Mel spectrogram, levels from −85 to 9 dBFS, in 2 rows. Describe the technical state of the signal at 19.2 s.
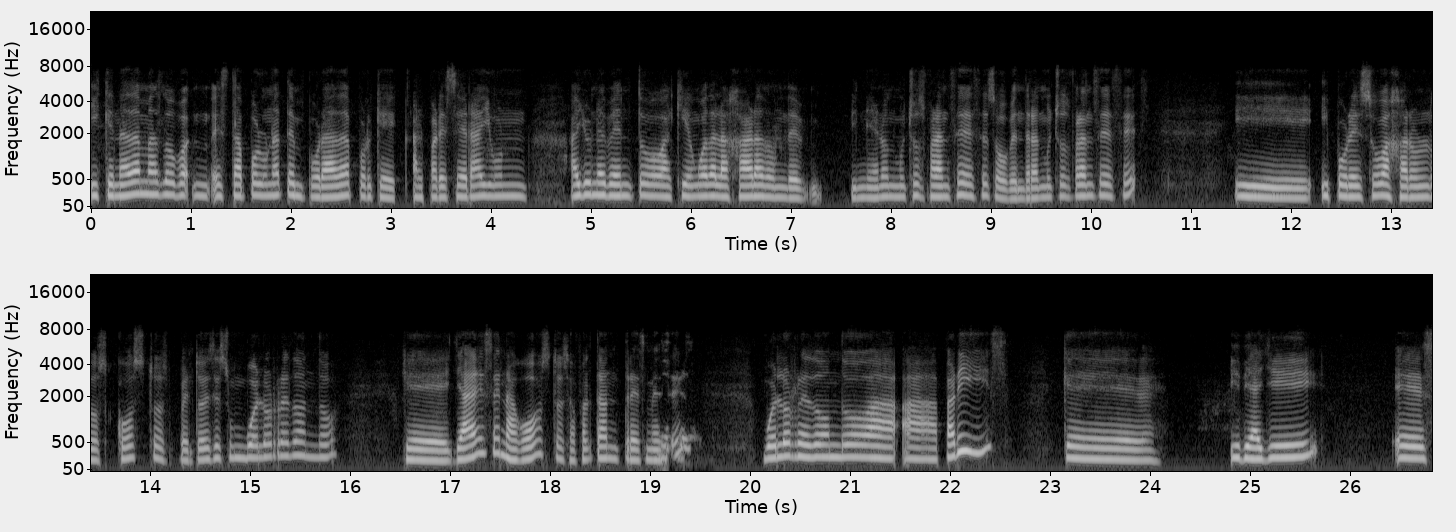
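At 19.2 s the speech is suppressed in double talk: from 19.11 to 19.24 s the level dips by about 5 dB, likely because the echo canceller mistook overlapping speech for echo. From 19.11 to 19.51 s the other side's voice leaks through about 10 dB below the talker, likely echo the canceller left unremoved.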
